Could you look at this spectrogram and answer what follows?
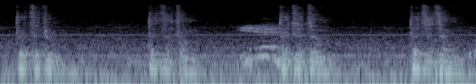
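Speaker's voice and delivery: soft galloping hoofbeat sounds; imitated hoofbeats. Game master imitates hoofbeats chasing the player, softly. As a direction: tap out hushed hooves with the voice. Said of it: "the hoofbeats of something chasing".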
